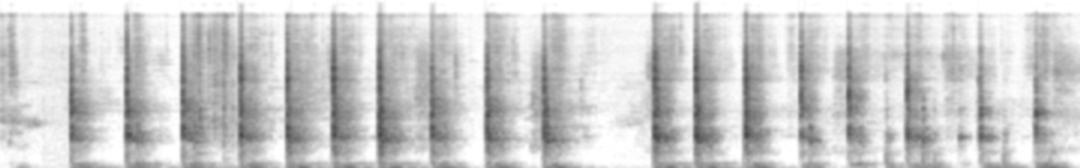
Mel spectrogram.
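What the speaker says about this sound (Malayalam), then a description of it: "ഇതുപോലെ ചെറിയ ഓട് കഷ്ണം മതി നമുക്ക് ഈ ഓട് ചെറുതായിട്ട് ഒന്ന് പൊടിച്ചെടുക്കാം" Small piece of clay roof tile pounded into powder with a chunk of jackfruit wood, a steady run of dull, hard, close knocks at about three per second, with a brief pause midway.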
